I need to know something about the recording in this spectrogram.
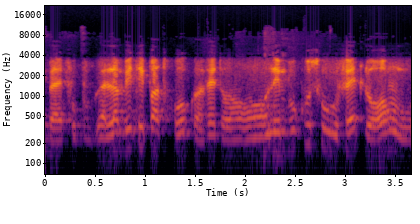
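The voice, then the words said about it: French provincial regional accent. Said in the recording (French): “j'ai un vieil accent provincial dont j'ai pas su me débarrasser ... avec des accents pareils”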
